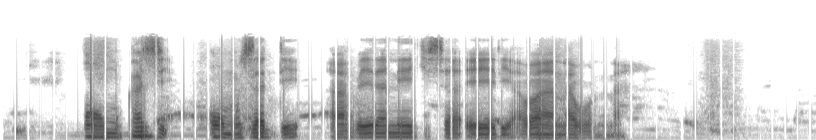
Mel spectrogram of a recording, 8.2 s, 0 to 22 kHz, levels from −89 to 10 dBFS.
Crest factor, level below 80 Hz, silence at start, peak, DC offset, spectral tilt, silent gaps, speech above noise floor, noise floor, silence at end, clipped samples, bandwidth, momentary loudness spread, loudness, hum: 20 dB; -48 dBFS; 0.15 s; -2 dBFS; under 0.1%; -5 dB/octave; none; 41 dB; -62 dBFS; 0.95 s; under 0.1%; 8 kHz; 12 LU; -22 LUFS; none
